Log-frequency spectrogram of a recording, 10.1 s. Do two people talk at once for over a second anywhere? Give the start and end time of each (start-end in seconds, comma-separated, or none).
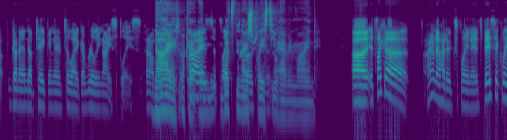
3.0-5.7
